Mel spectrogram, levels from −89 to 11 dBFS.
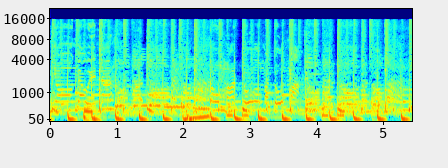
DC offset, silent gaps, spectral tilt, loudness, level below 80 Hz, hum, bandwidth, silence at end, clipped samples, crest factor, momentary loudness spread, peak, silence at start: under 0.1%; none; -5.5 dB/octave; -15 LUFS; -20 dBFS; none; 16 kHz; 0 s; under 0.1%; 14 dB; 3 LU; 0 dBFS; 0 s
